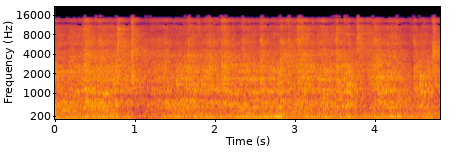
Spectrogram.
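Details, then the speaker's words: 1.9 TDI diesel first start after a reconditioned cylinder head, reground crankshaft, new injector tips, fresh oil and filter (oil-pressure damage): even diesel clatter at idle, steady with no misses or knocks; engine runs nicely. "Mindenki nagy örömmel teli ma. Begyúlt szépen jár nagyon a motor."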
